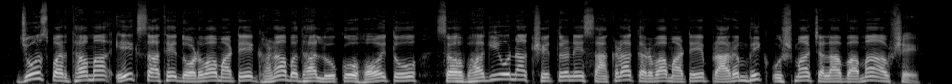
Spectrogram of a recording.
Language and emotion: Gujarati, neutral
